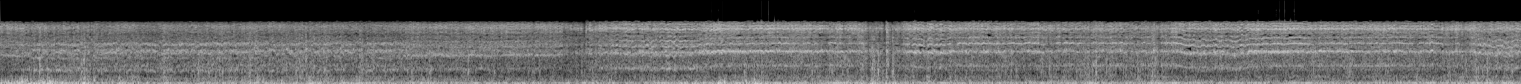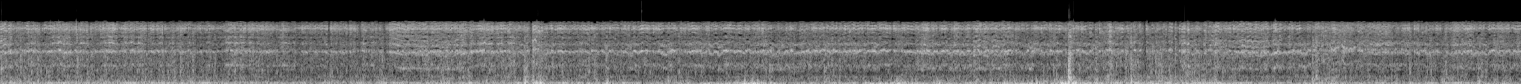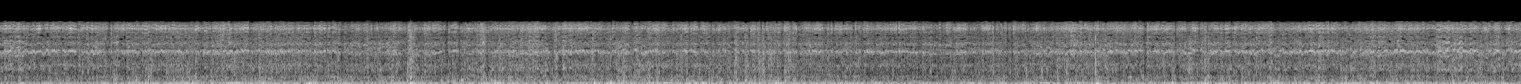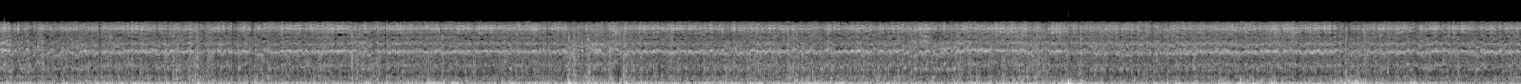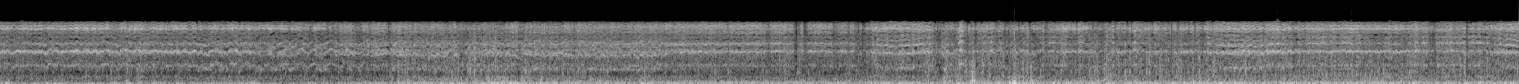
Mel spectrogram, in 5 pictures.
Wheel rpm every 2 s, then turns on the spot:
200, 190, 200, 220, 230, 230, 230, 230, 230, 230, 230, 230, 230, 230, 240, 220, 230, 220, 230, 230, 230, 220, 200, 220, 220, 230, 220, 230, 220, 230, 230, 230, 210, 220, 230, 230, 230, 230.
none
